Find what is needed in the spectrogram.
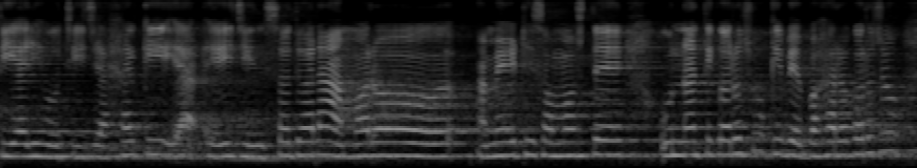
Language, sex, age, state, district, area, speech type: Odia, female, 60+, Odisha, Dhenkanal, rural, spontaneous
